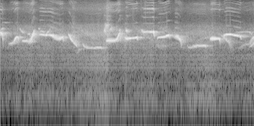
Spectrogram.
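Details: Caged hwamei from Vietnam with a fig-leaf tail, known for its high song, whistling fluid swooping phrases that dip and climb, with brief pauses between loud, pure notes.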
